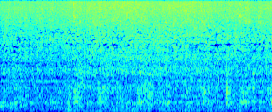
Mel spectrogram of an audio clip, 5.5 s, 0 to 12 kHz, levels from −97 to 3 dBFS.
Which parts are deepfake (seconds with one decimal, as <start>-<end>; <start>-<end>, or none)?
2.3-3.1; 3.8-4.8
